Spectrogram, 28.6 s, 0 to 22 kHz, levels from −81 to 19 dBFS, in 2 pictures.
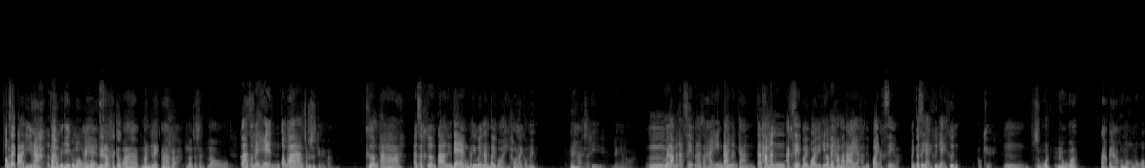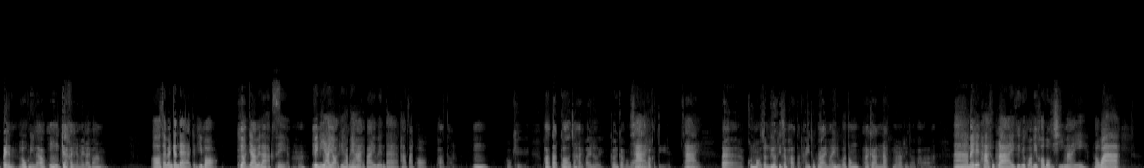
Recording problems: wrong speed, natural pitch; too fast; 1.7 times normal speed
garbled, watery; slightly

